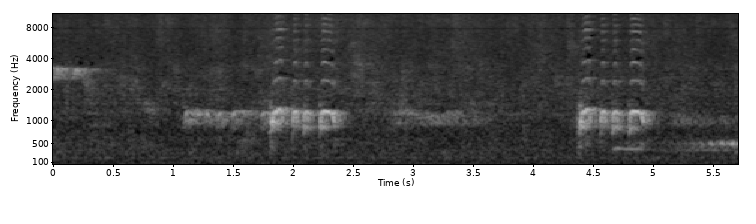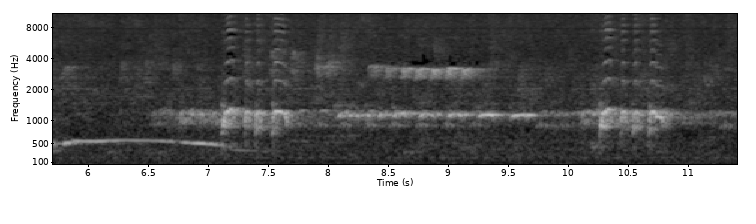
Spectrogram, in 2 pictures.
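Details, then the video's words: Zebra dove with a crystal-clear voice, used as a lure for silent male and female doves: bursts of stuttering, rolling coos, a soft arched lower note, and a high whistled phrase from another bird in the background. "Perkutut Lokal Gacor,Suara Kristal Untuk Pancingan Yang Macet Bunyi Jantan Dan Betina."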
